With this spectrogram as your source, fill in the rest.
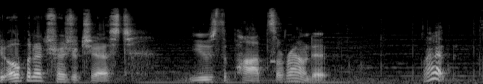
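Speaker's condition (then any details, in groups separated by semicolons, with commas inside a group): No condition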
